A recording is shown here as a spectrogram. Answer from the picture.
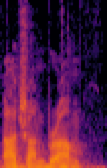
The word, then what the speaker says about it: Ajahn Brahm: kennen das Buch schon von Ajahn Brahm. Ich glaube, es wird so ein bisschen englisch ausgesprochen. Ajahn Brahm, was ein Mönch ist in einem thailändischen, ich glaube buddhistisch, in einem thailändischen Kloster, ein Brite, okay.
